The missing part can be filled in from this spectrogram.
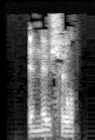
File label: "initial", English; adjectives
